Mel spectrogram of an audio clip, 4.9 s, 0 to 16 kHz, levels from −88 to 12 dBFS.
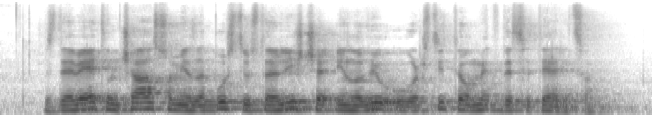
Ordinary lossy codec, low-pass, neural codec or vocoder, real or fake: AAC, 96 kbps; 14.4 kHz; autoencoder, 48 kHz, 128 numbers a frame, DAC-VAE, trained on Japanese speech; fake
